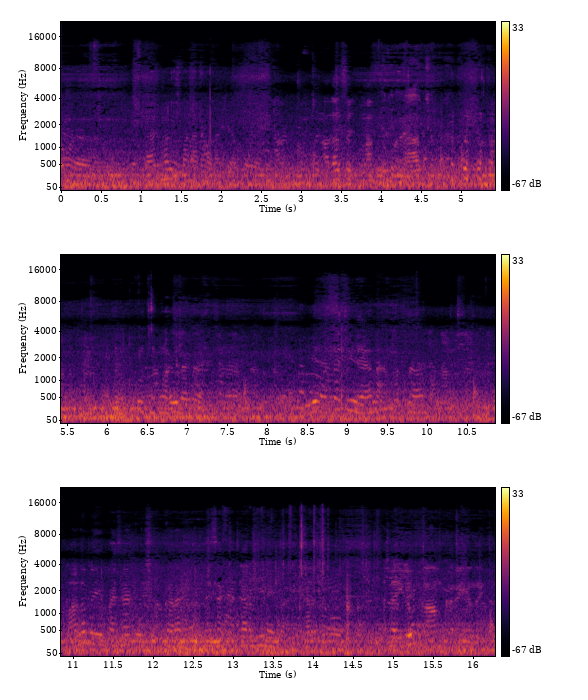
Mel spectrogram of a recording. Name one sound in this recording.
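A train rattles and clanks over a steel bridge.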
